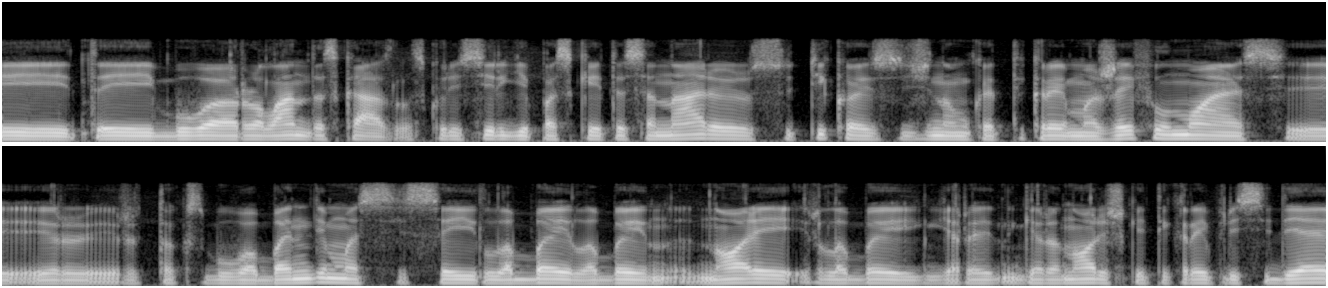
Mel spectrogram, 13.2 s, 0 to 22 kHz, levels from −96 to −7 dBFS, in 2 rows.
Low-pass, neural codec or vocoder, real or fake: 7.2 kHz; none; real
